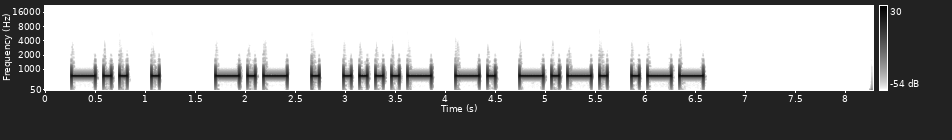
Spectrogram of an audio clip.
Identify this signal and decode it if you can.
Morse code, heard as a keyed tone, about 15 wpm, 700 Hz. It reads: DE KE4NCW
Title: USA Callsign DE Callsign - 6 Characters - 15wpm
